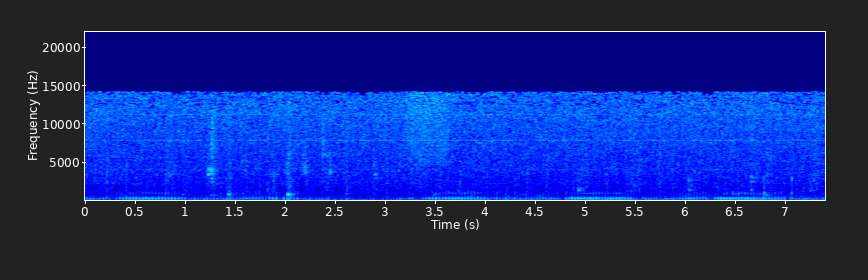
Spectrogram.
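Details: Seven-week-old farm kitten named Tommie sleeping in a hand, giving soft rhythmic snoring and purring: low rumbling pulses in bursts of about a second, with brief pauses between breaths and faint clicks of handling.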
